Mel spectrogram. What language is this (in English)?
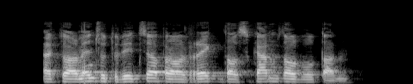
Catalan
